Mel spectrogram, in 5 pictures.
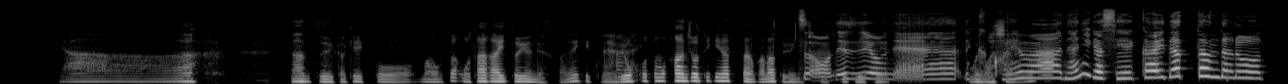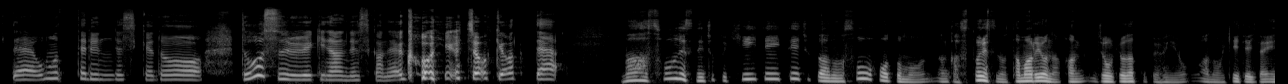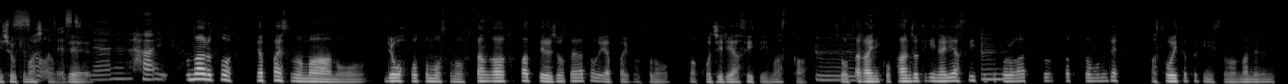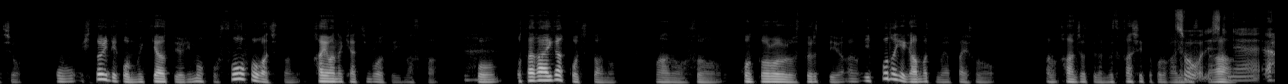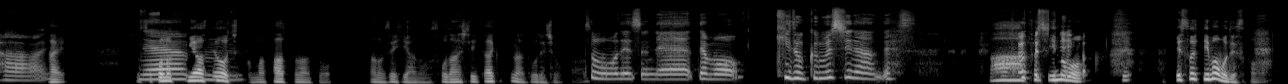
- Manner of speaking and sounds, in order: laughing while speaking: "こういう状況って"; laughing while speaking: "どうしよう"
- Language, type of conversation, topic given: Japanese, advice, 批判されたとき、感情的にならずにどう対応すればよいですか？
